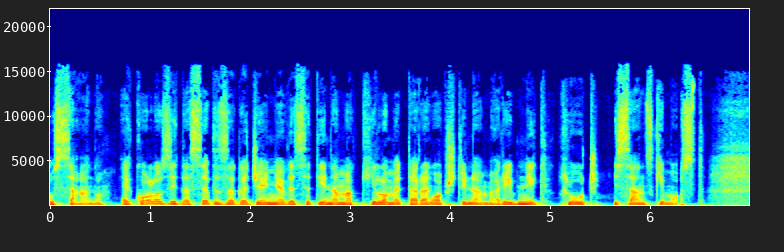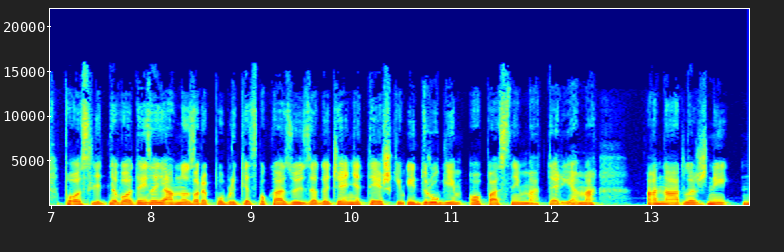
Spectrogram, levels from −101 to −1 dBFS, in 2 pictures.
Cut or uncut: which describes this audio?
cut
